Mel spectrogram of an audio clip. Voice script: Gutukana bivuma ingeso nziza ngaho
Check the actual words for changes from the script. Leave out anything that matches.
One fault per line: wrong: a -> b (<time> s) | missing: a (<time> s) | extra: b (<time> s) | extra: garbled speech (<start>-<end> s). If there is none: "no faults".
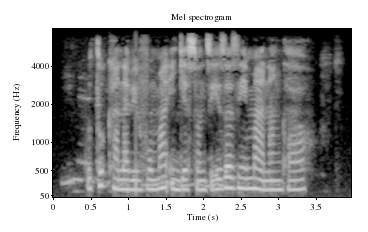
extra: z'Imana (2.4 s)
